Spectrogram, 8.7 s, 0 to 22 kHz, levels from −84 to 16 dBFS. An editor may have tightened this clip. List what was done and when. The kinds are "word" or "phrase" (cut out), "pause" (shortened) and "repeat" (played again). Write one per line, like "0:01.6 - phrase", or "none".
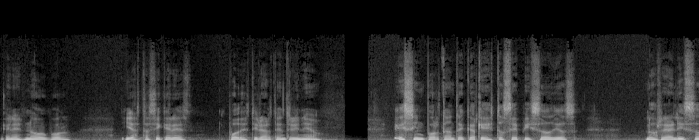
0:06.0 - word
